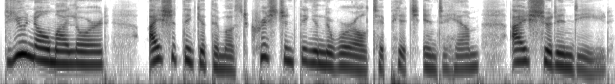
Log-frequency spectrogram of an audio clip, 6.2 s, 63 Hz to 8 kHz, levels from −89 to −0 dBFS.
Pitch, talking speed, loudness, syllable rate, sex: 200 Hz, 225 wpm, -18 LUFS, 4.9 syllables/s, female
